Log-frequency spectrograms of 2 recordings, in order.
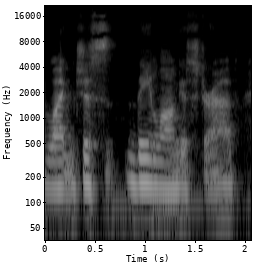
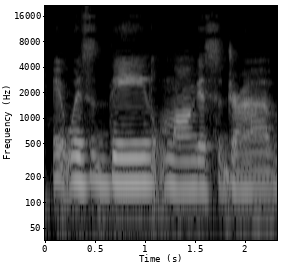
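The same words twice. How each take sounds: First: Slower, falling "just the longest drive"; weary repeat. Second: Slow, stretched stress on "longest drive"; drawn-out emphasis. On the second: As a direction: lean into "the longest drive", dragging it out. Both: Real, not acted.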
